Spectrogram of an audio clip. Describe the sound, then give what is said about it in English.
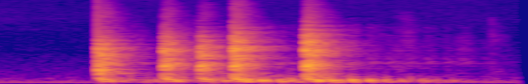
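Five sharp knocks rap on a wooden door as a secret knock to have it opened, in a quick, uneven rhythmic pattern, fairly loud, each hit ringing briefly before fading, with no voices. “I have to do the secret knock to open the...”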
